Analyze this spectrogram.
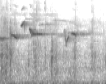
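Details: A Eurasian blackcap singing in spring woodland near Blashford Lakes, Hampshire, gives a brief, bright warble of quick high whistled notes, some sliding, over a faint low hum.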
